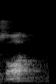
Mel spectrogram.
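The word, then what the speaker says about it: ص: dan ayat setelah ini huruf shodroto ini ini jangan pakai huruf sin makhrojnya bukan di sini ya huruf shod ini bukan makhrojnya urusin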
